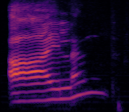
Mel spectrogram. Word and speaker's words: island: beautiful I love Rosario Island sorry together Rosario Island you don't pronounce the S island so your Islands you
